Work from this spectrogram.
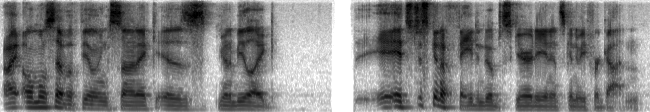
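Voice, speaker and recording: Young male co-host, casual and opinionated, animated delivery, dull lo-fi recording. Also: deep voice, fast. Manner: animated, opinionated, many fillers. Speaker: podcast co-host. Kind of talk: casual chat. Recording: dull lo-fi sound.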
